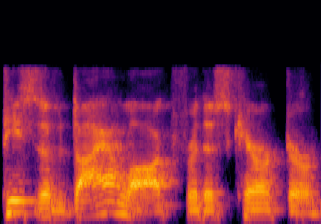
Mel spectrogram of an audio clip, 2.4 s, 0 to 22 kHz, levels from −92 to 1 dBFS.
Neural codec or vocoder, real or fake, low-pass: none; real; 7.2 kHz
